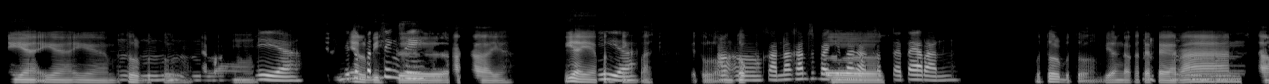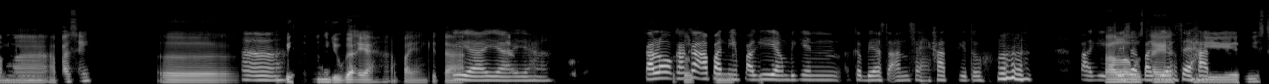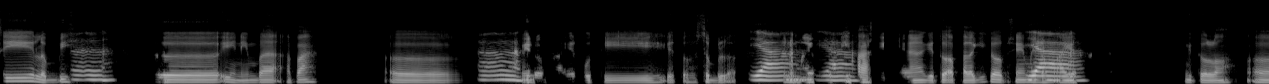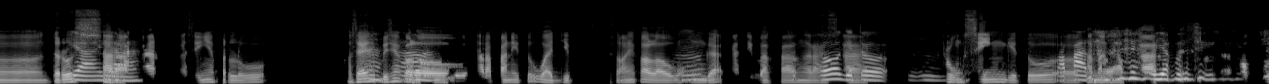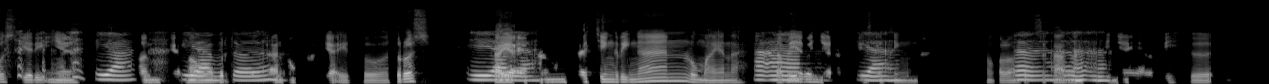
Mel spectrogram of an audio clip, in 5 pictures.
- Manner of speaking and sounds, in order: other background noise; distorted speech; tapping; chuckle; throat clearing; laugh; laughing while speaking: "oh iya pusing"; chuckle; in English: "stretching"; in English: "stretching"
- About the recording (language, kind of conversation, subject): Indonesian, unstructured, Kebiasaan pagi apa yang selalu kamu lakukan setiap hari?
- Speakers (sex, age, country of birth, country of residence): female, 45-49, Indonesia, Indonesia; male, 35-39, Indonesia, Indonesia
